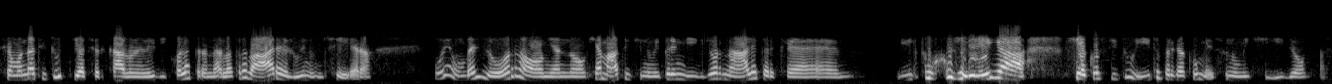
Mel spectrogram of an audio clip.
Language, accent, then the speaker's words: Italian; Modena, Emilia-Romagna, Italy; Di Modena.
